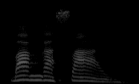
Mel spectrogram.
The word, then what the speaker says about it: Vangasali: I've been correcting to say, let's say it properly, Vangasali.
